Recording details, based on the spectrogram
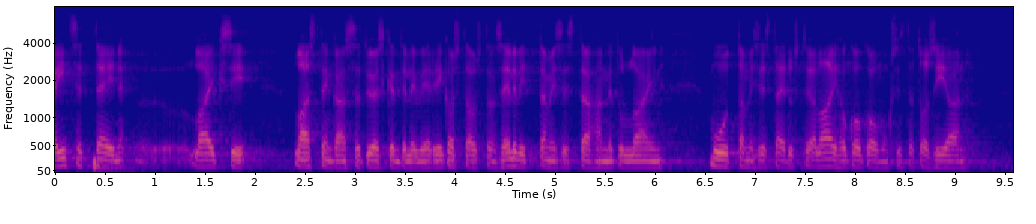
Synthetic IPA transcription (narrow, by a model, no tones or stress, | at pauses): ɑit̪set̪ːein | lɑiksi | lɑst̪eŋkɑnsːɑt̪yøskent̪eleʋierrikost̪ɑust̪ɑnselʋit̪ːæmisest̪ɑhɑnːet̪ullɑin | muːt̪ːɑmisest̪ɑedust̪ojɑlɑihokokomuksest̪ɑt̪osiɑːn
